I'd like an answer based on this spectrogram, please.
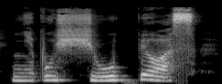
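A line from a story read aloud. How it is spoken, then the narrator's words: Frenzied hiss. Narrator (Russian): шипел Виктор в неистовстве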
